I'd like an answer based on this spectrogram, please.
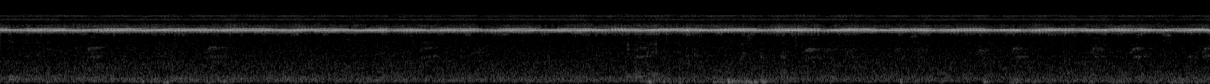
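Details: Autumn insects singing in Japanese satoyama countryside, 2016: a steady, unbroken high ringing trill holds at one pitch throughout, with a faint upper overtone and scattered soft chirps beneath it.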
